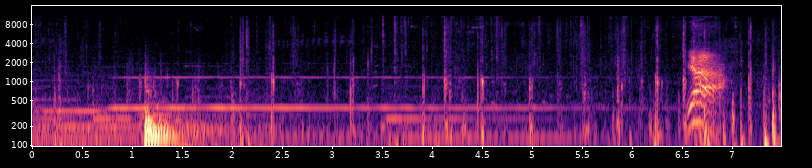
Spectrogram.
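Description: Horse hooves clip-clop at a steady walking pace while riding in the medieval video game Kingdom Come: Deliverance, with a dull thunk early on, a short whinny near the end, and faint game voices in the background.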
